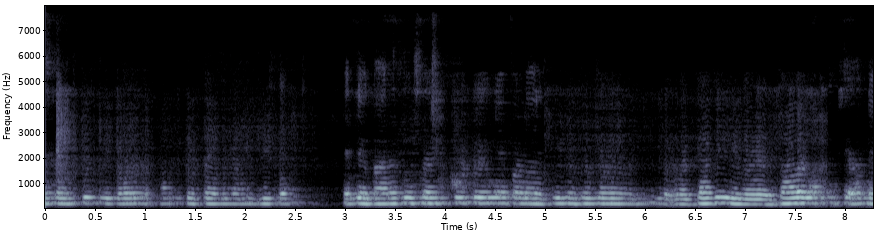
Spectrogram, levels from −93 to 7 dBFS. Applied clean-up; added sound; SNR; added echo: neural mask model DeepFilterNet 3.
